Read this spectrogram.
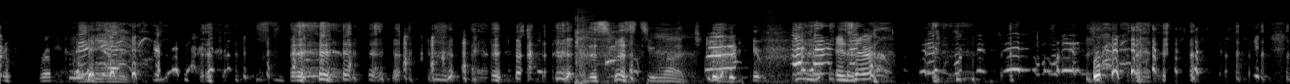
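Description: A man laughs and talks into a microphone.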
